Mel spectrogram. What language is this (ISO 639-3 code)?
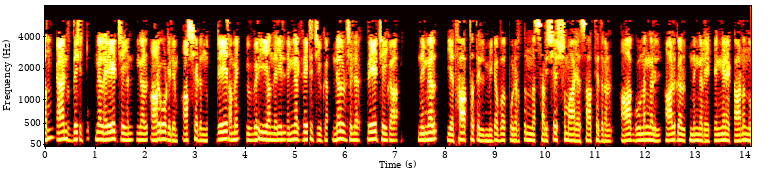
mal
